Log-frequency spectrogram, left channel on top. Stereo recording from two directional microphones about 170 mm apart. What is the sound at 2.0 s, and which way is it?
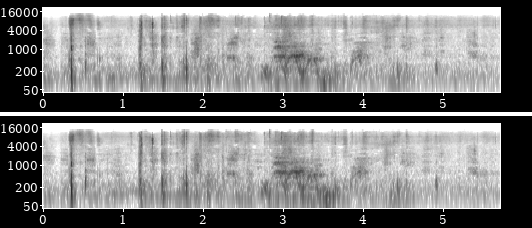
Dog, centre (ahead or behind).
